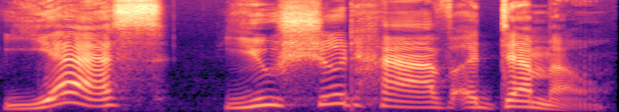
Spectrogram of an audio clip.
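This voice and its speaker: A man's voice: on the high side, sing-song, extremely slow, fairly bright tone, no room sound, studio quality. A man hosting an instructional vlog, talking to viewers in a conversational, emphatic way and often checking in with them. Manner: conversational, emphatic, checks in with "right?" and "you know". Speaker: host of a voice-over advice show.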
